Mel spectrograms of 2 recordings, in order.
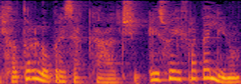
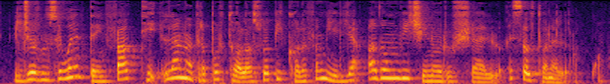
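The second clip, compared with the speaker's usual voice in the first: ordinary delivery, nothing marked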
